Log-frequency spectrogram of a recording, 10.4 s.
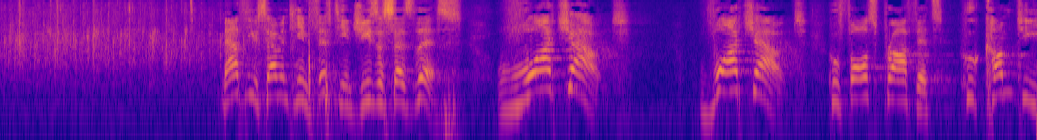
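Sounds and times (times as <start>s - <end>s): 
crowd applauding: 0.0s - 2.9s
speech: 2.2s - 6.3s, 7.0s - 10.3s.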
